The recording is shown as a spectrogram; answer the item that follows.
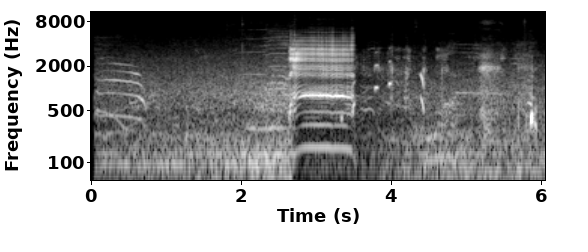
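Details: A sheep at Portland Zoo in 2009 gives a higher falling bleat, then a loud, coarse, rasping bleat lasting almost a second that sounds oddly like gagging or retching. Faint voices and clicks follow in the background.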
